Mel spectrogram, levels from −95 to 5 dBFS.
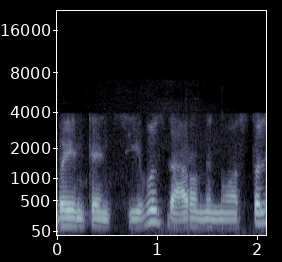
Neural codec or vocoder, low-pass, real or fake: none; 7.2 kHz; real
